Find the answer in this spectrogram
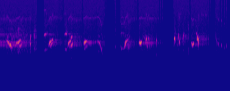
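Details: Soft, rambling subsong of a desert wheatear, a passage migrant or winter visitor, in Sakae, Chiba, Japan: continuous faint twittering of short high chirps and warbled notes in irregular bursts.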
